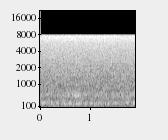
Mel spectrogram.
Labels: {"label": "anthrophony, boat engine", "recorder": "HydroMoth"}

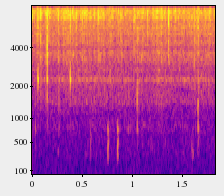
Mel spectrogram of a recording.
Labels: {"label": "ambient", "recorder": "HydroMoth"}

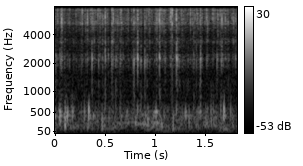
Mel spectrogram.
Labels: {"label": "biophony, cascading saw", "recorder": "HydroMoth"}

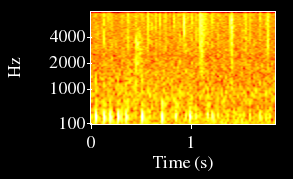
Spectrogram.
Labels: {"label": "biophony, pulse", "recorder": "SoundTrap 500"}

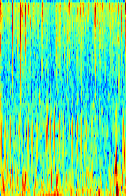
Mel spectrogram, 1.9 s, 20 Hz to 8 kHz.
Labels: {"label": "biophony, rattle", "recorder": "SoundTrap 500"}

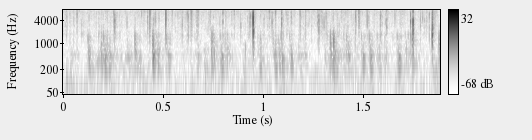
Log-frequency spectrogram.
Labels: {"label": "biophony, sea urchins (Echinidae)", "recorder": "SoundTrap 600 or HydroMoth"}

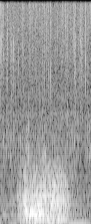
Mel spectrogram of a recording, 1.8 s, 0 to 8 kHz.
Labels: {"label": "biophony, growl", "recorder": "SoundTrap 500"}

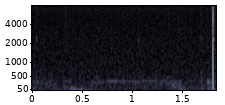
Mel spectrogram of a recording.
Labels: {"label": "ambient", "recorder": "HydroMoth"}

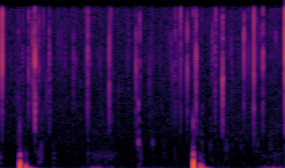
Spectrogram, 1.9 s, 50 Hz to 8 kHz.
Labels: {"label": "biophony, double pulse", "recorder": "SoundTrap 300"}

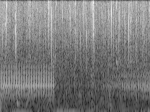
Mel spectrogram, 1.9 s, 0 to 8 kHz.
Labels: {"label": "biophony, croak", "recorder": "SoundTrap 500"}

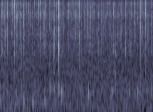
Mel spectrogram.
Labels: {"label": "ambient", "recorder": "HydroMoth"}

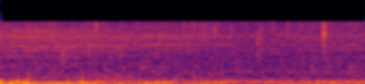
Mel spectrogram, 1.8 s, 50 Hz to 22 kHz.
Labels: {"label": "anthrophony, boat engine", "recorder": "SoundTrap 500"}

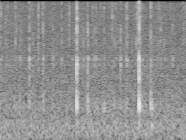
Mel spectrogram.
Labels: {"label": "ambient", "recorder": "HydroMoth"}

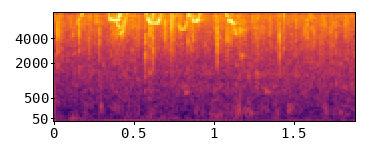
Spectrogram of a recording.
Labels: {"label": "biophony, dolphin", "recorder": "SoundTrap 500"}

